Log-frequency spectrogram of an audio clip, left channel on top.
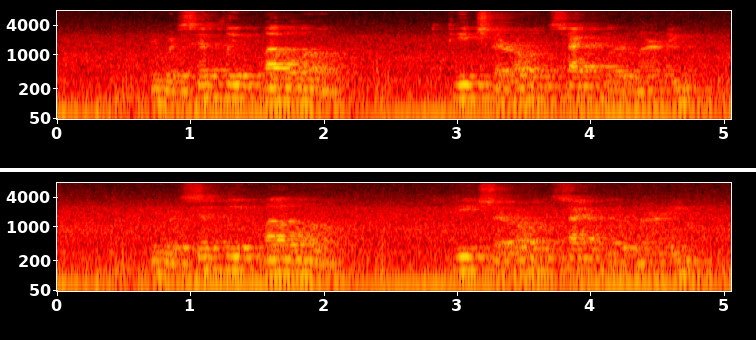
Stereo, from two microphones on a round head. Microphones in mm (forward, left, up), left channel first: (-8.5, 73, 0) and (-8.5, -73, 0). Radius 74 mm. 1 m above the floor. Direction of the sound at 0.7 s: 65° left (ahead or behind).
